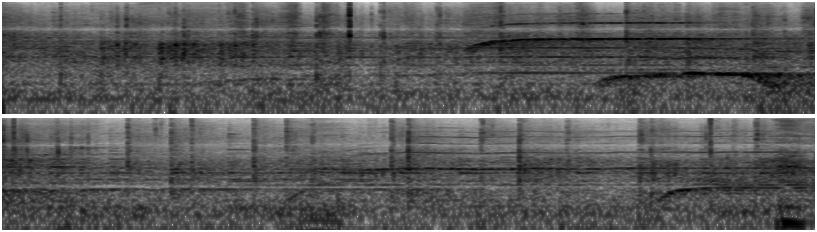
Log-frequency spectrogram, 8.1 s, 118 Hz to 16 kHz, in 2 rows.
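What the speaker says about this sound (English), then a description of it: "She came out to clap." Manhattan residents on the Upper West Side clapping and cheering from their homes at 7 o'clock, a steady far-off wash of applause and whoops echoing between buildings, with a voice speaking nearby.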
